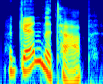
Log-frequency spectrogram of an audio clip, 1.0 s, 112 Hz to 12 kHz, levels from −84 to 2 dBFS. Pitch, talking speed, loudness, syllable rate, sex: 215 Hz, 175 wpm, -16 LUFS, 6.0 syllables/s, female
